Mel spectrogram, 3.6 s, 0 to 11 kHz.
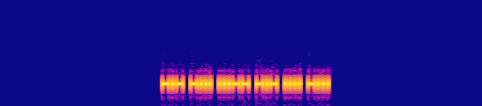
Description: Morse code, heard as a keyed tone, about 68 wpm, 700 Hz. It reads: KB3KHB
